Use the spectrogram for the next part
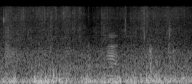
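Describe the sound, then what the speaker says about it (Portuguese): Strong wind buffets the microphone outdoors at a food truck fair, a loud, continuous gusty rumble with faint voices mixed underneath. "Tá com muito vento, eu vou emitir a opinião dentro do carro."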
